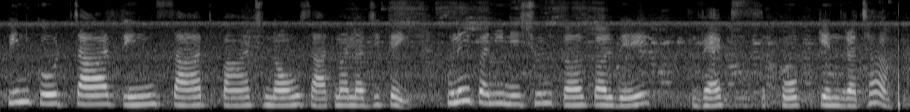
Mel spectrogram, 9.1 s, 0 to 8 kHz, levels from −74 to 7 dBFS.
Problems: constant background noise, continuous background conversations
